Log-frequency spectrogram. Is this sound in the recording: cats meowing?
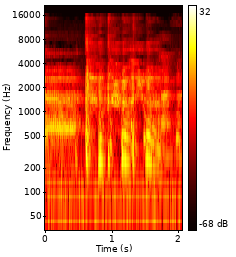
no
